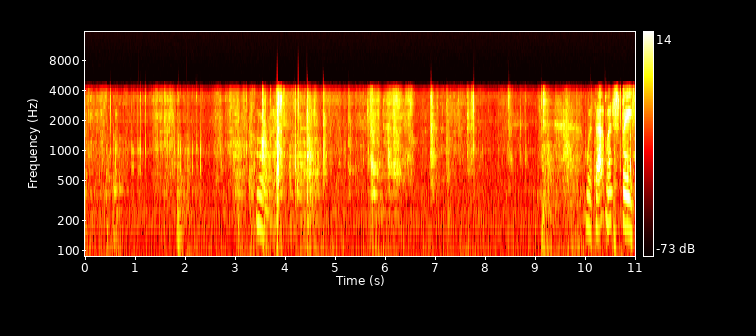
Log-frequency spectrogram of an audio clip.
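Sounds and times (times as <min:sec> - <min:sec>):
handling scrapes and rustles: 0:00.0 - 0:08.7
low steady background noise: 0:00.0 - 0:11.0.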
